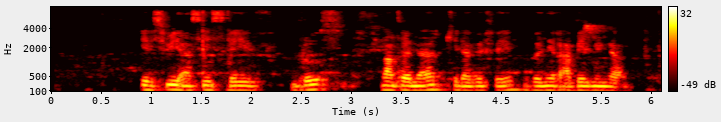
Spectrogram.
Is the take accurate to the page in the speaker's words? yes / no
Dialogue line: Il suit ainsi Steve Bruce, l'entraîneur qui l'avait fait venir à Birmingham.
yes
